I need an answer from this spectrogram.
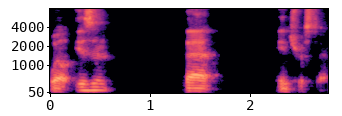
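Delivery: low, calm voice. Recounting a reply to a man at a big company, retelling in a lowered voice. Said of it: "lowered my voice".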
